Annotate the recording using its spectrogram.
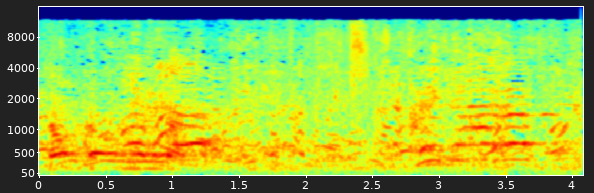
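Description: People's voices talking and chattering in a group, with no other clear sound.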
